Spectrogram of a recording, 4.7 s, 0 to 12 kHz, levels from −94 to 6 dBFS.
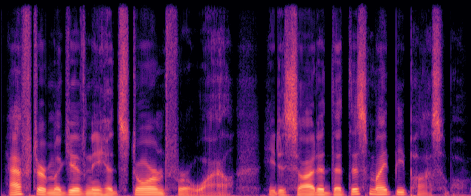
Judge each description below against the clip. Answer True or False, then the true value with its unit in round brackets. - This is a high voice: False (105 Hz)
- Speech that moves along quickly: False (180 wpm)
